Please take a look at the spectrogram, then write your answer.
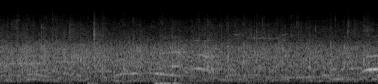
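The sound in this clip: An audience applauds to welcome a fiddle player at a concert, with a steady, even wash of clapping that stays fairly soft throughout.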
